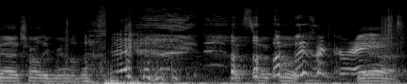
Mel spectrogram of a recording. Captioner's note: laughing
